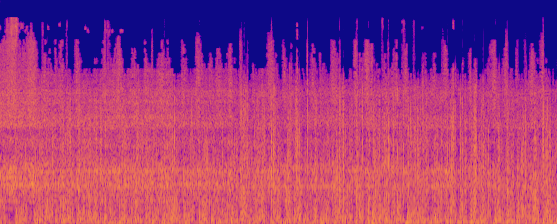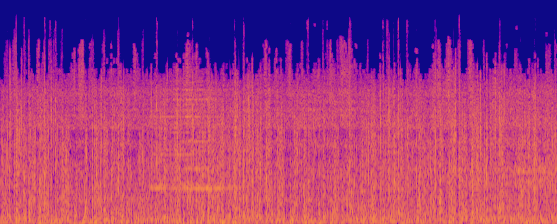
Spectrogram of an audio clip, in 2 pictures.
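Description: Steady wind buffeting the microphone at the open window of a moving passenger train, over the running rumble of the train on the track.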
